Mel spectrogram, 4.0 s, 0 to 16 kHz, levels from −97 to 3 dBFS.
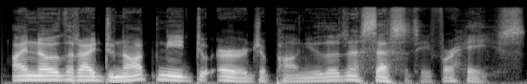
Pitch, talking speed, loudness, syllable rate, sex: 115 Hz, 230 wpm, -18 LUFS, 5.7 syllables/s, male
